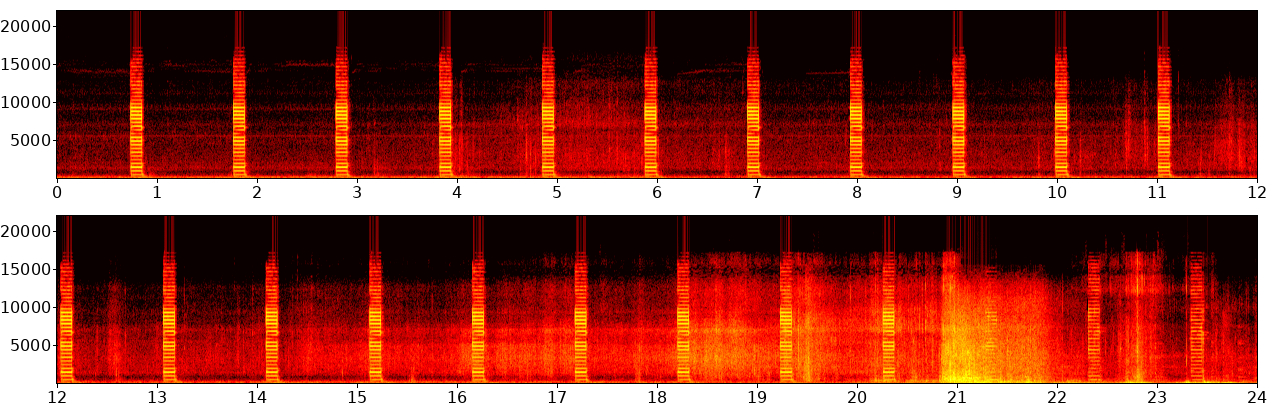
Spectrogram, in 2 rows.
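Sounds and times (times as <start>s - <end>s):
short electronic beeps: 4.8s - 5.0s, 9.0s - 9.2s, 12.0s - 12.2s, 15.1s - 15.3s, 18.2s - 18.4s, 19.2s - 19.4s, 20.2s - 20.4s, 23.3s - 23.6s
rustling: 13.4s - 24.0s.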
